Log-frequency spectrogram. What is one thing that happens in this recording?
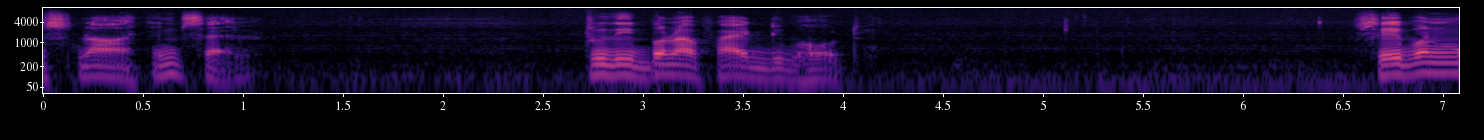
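An elderly man speaks slowly and calmly, close by, in short phrases with pauses.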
